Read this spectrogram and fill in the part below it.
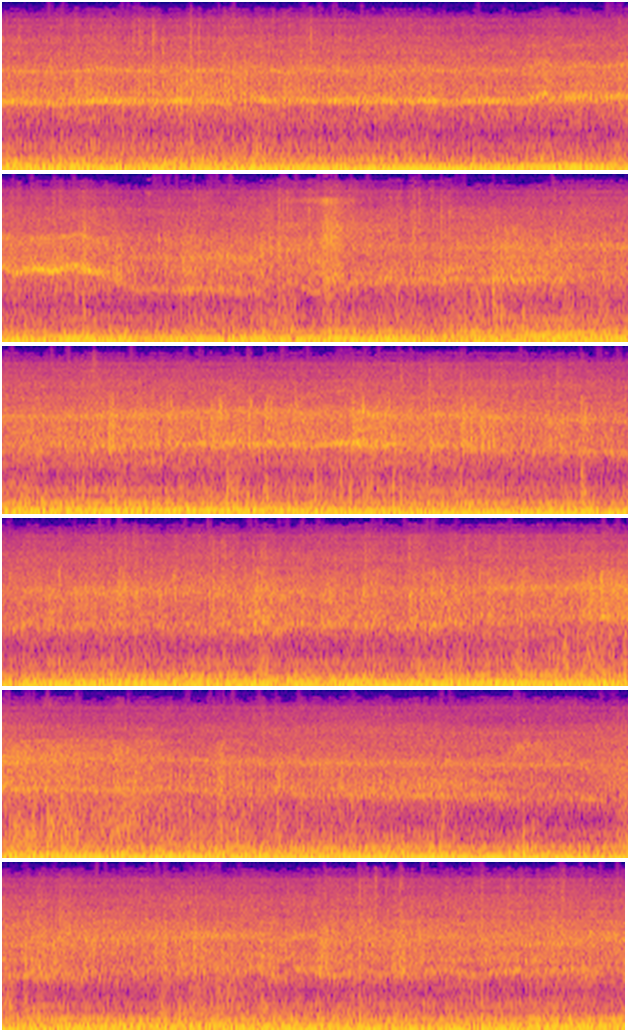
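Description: A motorcycle engine drones steadily up close, its pitch shifting with the throttle.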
